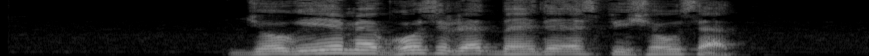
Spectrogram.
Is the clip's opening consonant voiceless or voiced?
voiced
